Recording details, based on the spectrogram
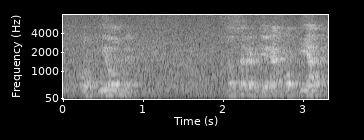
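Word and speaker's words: κοπιῶμεν: Es una palabra griega que se pronuncia copiome.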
